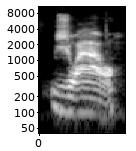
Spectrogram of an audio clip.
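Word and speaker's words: João: You said it in the podcast. It's Joao. Yeah.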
